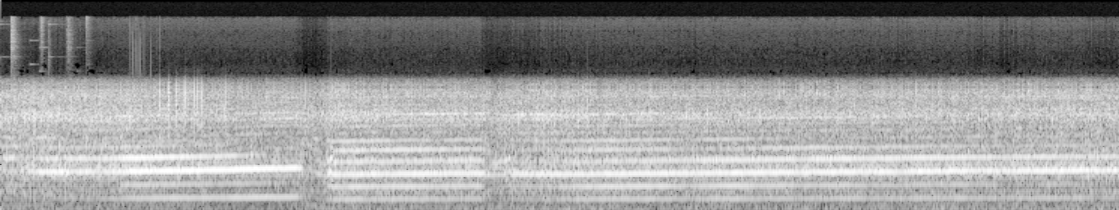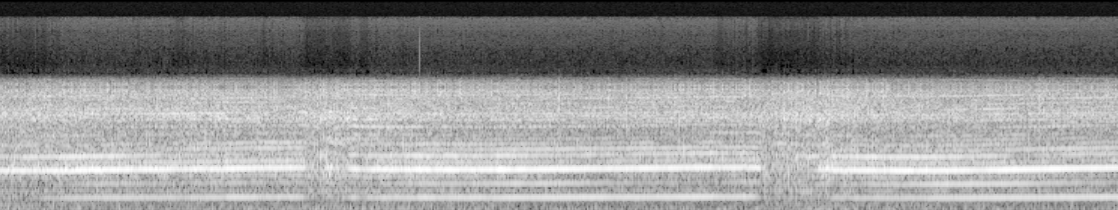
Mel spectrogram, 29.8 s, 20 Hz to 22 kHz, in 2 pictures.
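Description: König 500cc two-stroke flat-four racing motorcycle engine running under steady load, heard from on the bike, its pitch climbing slowly. It is broken by brief gear changes about four seconds in, around nineteen seconds and near twenty-five seconds.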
